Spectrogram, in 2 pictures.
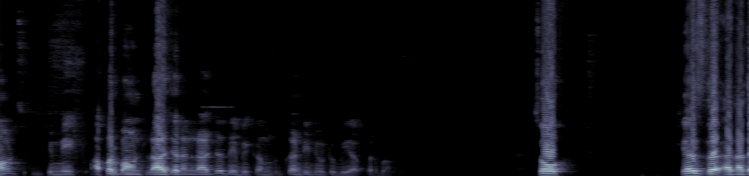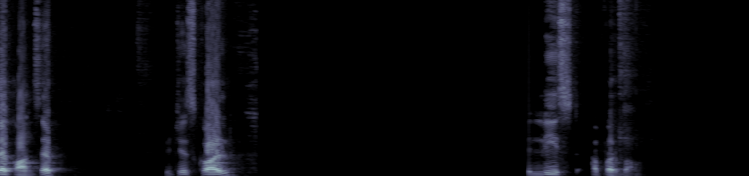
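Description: A man speaks calmly into a close microphone, in pauses.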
